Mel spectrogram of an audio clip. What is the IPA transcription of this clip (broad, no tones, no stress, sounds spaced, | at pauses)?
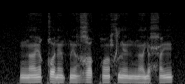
ŋ ã j q o ɾ ɛ̃ p ẽ ʁ ʌ q õ x l ɛ̃ ŋ ã j ħ ẽ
